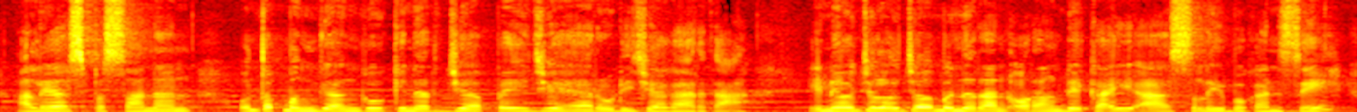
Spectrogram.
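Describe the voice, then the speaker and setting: A woman reading a scripted, opinionated news commentary in a steady voice over a music bed. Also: medium pitch. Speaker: news narrator. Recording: faint music bed behind.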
